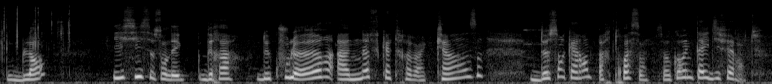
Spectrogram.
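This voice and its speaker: A woman with a fairly high voice strolls through a big store, recording on her phone. She reads off prices, sizes and product labels in a chatty, unpolished way, stopping to correct herself. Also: expressive, normal speed, darkish tone. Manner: chatty, reading prices and labels aloud with fillers and self-corrections. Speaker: shopping vlogger. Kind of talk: casual store walkthrough. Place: inside a large discount store.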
